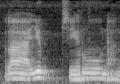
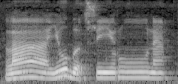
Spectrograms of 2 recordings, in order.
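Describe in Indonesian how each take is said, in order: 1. Huruf b ditahan tanpa mantul. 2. Huruf b dilepaskan dengan mantul. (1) "enggak boleh" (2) "harus dibaca mantul"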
